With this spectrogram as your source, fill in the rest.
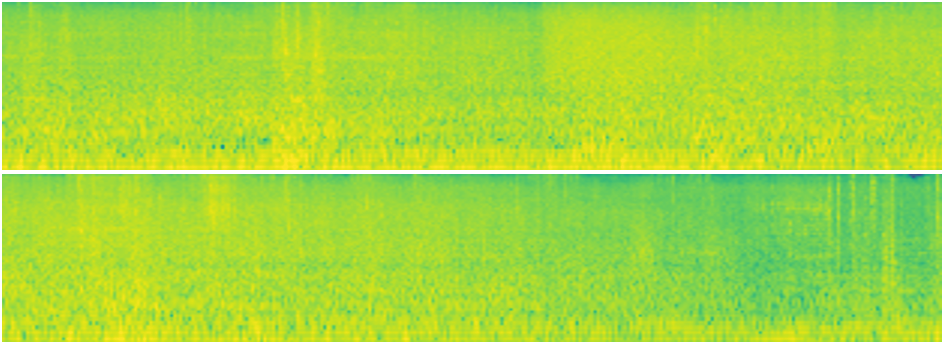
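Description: A jeep engine rumbles steadily as it drives off-road.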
